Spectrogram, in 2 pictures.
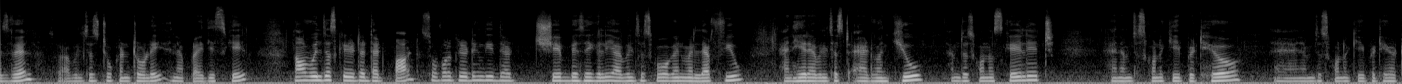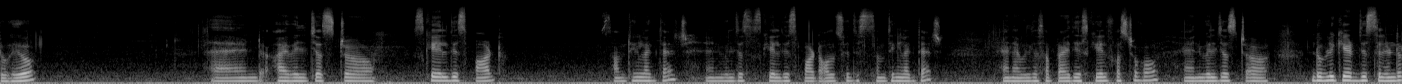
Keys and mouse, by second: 0.0 click, 0.8 ctrl+a, 1.8-2.4 middle drag, 2.6 shift+middle click, 2.7 shift+click, 4.4 shift+middle click, 7.5 shift+middle drag, 8.0 shift+a, 9.7 s, 11.3 click, 12.4 middle drag, 13.3 click, 14.7 shift+middle drag, 16.3 shift+middle click, 16.8 middle click, 17.5 shift+click, 18.2 click, 19.3 click, 20.1 click, 21.0 middle drag, 22.1-23.1 drag, 23.4-24.0 middle drag, 24.3 ctrl+a, 27.2 shift+drag.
